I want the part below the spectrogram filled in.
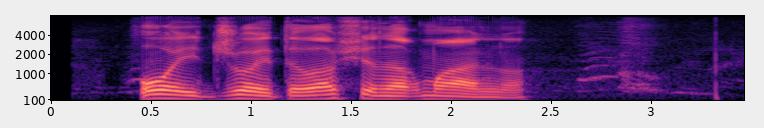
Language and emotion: Russian, neutral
